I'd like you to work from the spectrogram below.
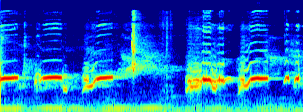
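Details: White-rumped shama kept in a cage, its song used to stir other shamas to sing; clear level whistles about every half second, broken by a short high buzzy note and warbled phrases.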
